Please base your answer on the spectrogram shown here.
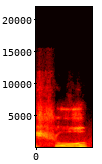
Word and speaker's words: chulé: Então, imagina que eu digo, poxa, que chulé, beleza? Então, chulé é uma palavra que é oxítona.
